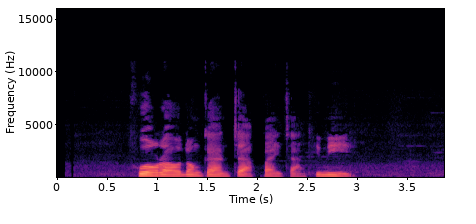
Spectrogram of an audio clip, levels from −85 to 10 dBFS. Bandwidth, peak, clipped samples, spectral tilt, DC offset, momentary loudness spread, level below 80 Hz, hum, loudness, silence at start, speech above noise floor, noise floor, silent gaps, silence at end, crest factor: 8.4 kHz; -4 dBFS; under 0.1%; -8 dB/octave; under 0.1%; 13 LU; -70 dBFS; none; -22 LUFS; 0.8 s; 33 dB; -55 dBFS; none; 0.95 s; 20 dB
